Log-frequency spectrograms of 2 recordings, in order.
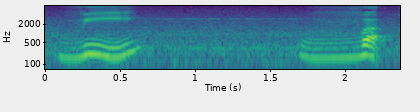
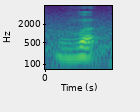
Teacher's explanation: The upper teeth touches the lower lip.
